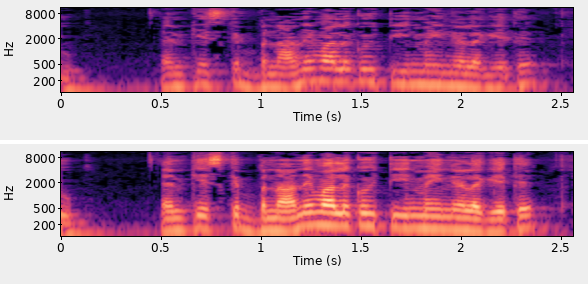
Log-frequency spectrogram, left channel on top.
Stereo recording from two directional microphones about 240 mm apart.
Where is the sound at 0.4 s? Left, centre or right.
Right.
